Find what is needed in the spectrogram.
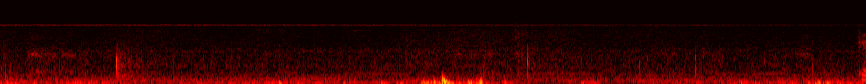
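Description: Quiet night-time outdoor ambience with a faint, steady, high insect trill, likely crickets. A couple of low thumps come about halfway through, with a few soft clicks.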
